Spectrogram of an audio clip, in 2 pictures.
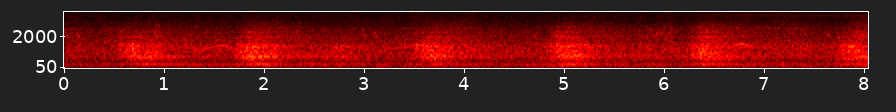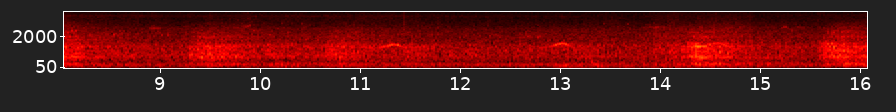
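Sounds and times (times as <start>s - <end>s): distant traffic hum: 0.0s - 16.0s
harsh bird call: 11.1s - 11.6s
short whistled bird notes: 11.1s - 11.6s.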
